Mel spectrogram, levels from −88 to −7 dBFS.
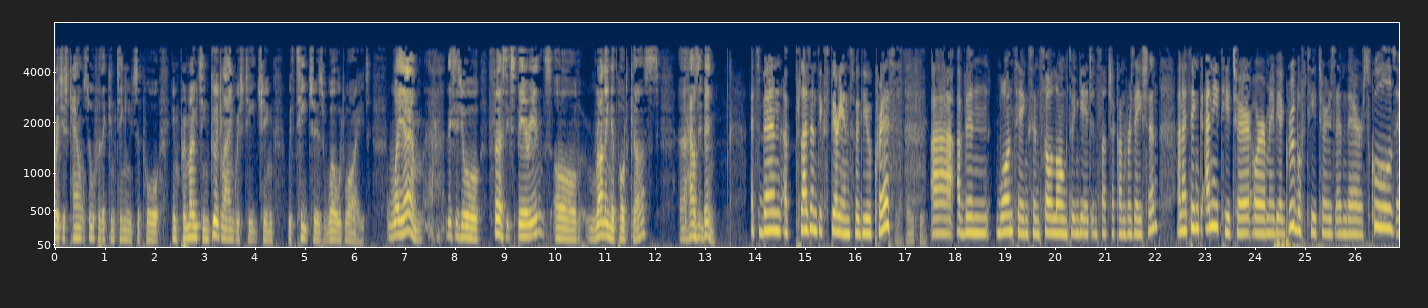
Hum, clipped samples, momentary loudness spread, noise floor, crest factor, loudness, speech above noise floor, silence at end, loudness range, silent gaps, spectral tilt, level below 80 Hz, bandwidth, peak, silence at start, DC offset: none; under 0.1%; 13 LU; -46 dBFS; 18 dB; -20 LUFS; 27 dB; 0 s; 4 LU; none; -10.5 dB/octave; -44 dBFS; 5.8 kHz; -2 dBFS; 0 s; under 0.1%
